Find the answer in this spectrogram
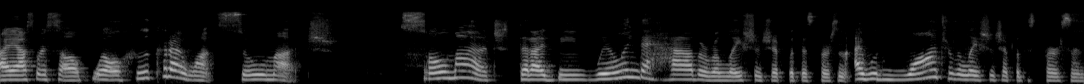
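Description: An ordinary speaking voice from a woman, fairly high in pitch, with lively intonation, big swings in loudness and a fairly slow pace, on a very clean recording with a silent background. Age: 50s. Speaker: life coach and author. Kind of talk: interview.

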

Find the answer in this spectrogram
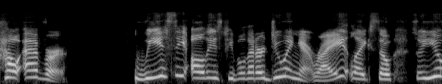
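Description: The raised, projected voice sounds bright and sharp, swinging very widely in pitch at a moderate pace, with a dry, close sound and no echo. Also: woman. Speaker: podcast co-host. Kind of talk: casual chat; scripted ad read.

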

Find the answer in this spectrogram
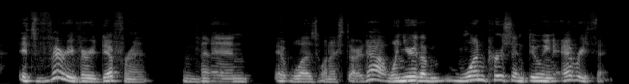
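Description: Against a quiet background, a man with an American accent and an unremarkable speaking voice talks fairly slowly, fairly high in pitch with ordinary pitch variation. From US. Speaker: podcast co-host, online business expert. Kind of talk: casual chat.

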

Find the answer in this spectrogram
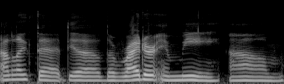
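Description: On a very clean recording with a silent background, a woman with an American accent speaks at a fairly slow pace in a plain, everyday voice of medium pitch. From US Midwest, Gary, Indiana. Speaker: podcast host. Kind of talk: casual chat. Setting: studio.

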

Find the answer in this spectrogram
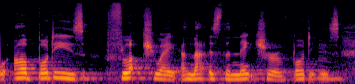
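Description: A woman with a southern English accent, medium-pitched, at a moderate pace with ordinary pitch variation. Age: 20s. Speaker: body acceptance coach and plus size model. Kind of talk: interview.

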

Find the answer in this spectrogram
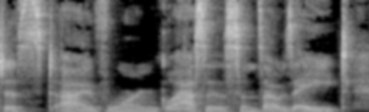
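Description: A woman with an East Tennessee accent. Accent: Southern US (East Tennessee). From East Tennessee (Athens). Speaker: teacher and patient guest. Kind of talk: interview.

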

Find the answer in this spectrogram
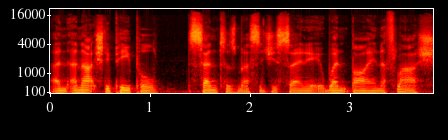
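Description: On a very clean recording with a silent background, a man with a northern English accent speaks in a very deep, low pitch with monotone, flat intonation. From northern England, Blackpool. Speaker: marketing consultant and author. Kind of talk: podcast interview.

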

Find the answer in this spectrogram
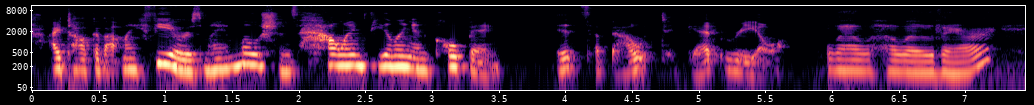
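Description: A woman's fairly low, somewhat breathy voice, with lively intonation and a fairly slow pace. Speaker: podcast host. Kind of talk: personal diary monologue. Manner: halting, many fillers.

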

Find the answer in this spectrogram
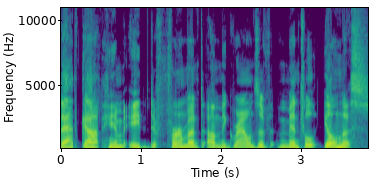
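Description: A man talks at a moderate pace with a high pitch and lively intonation, in an American accent. The background is quiet. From US Midwest, St. Paul, Minnesota. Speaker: radio host. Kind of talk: radio interview. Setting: radio studio.

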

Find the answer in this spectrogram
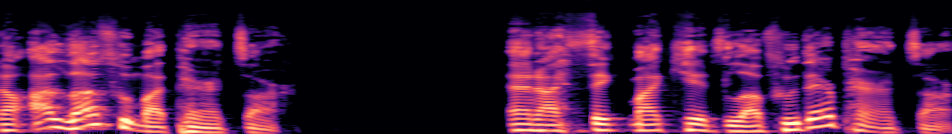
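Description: In a very clean recording with a silent background, a man with an American accent talks at a medium pitch and a moderate pace, the sound dry and close with no echo. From US inner city. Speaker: pastor. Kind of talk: podcast interview conversation.

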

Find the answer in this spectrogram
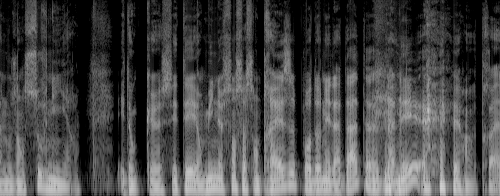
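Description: With a German accent, a man with a fairly low voice speaks in lively intonation, recorded dry and close with no echo on a very clean recording with a silent background. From Germany, Bavaria. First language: German (speaking French). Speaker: pastor. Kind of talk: radio interview. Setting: radio studio. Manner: halting with many repetitions.

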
